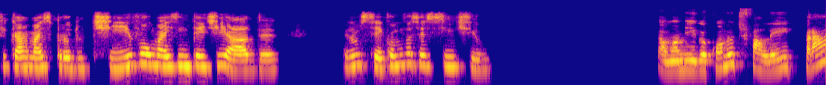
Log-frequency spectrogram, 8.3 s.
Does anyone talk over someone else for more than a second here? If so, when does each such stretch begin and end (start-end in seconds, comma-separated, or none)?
none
